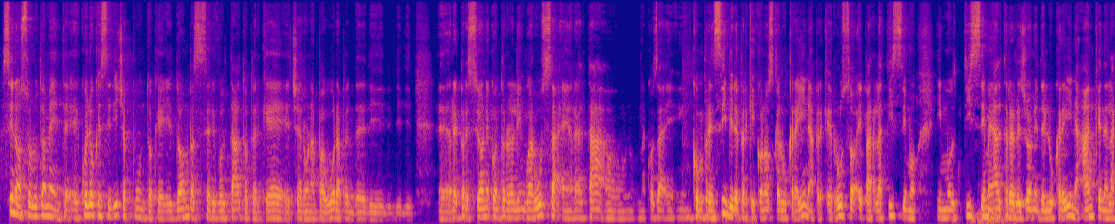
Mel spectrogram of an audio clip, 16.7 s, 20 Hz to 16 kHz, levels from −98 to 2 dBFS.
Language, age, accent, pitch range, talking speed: Italian, 30-49, native, 120-150 Hz, 185 wpm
